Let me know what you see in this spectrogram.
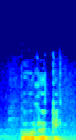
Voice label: Nukuoro; hug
